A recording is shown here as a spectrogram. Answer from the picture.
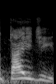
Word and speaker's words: tai chi: इस तरह करो, लिखने में ताई ची होता है, वैसे प्रोनाउंसिएट करते हैं सब इसको ताई जी, ताई जी, ताई जी, ताई जी।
